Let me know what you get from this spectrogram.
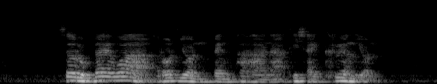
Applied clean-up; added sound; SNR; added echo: none; none; none; reverberation time 0.4 s.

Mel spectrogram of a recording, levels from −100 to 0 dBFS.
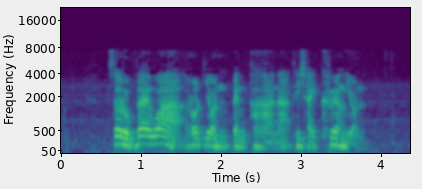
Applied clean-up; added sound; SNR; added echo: none; none; none; none.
